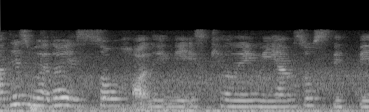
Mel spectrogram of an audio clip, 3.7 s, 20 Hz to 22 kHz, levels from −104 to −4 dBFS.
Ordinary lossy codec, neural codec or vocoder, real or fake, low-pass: none; none; real; 7.2 kHz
